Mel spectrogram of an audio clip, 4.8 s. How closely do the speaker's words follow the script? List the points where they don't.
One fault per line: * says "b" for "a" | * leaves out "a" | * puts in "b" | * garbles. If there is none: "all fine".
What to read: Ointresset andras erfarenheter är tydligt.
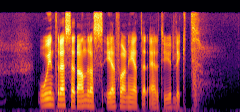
all fine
